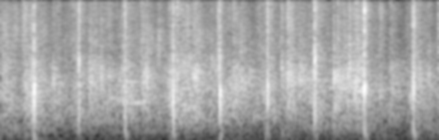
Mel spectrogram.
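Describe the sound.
A small group claps to welcome first-time attendees at a meeting. The claps are faint, sharp and evenly spaced, forming a steady rhythm.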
